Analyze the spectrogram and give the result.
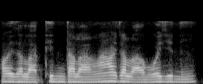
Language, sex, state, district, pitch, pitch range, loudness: Chakma, male, Tripura, Dhalai, 125 Hz, 120-130 Hz, -17 LUFS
